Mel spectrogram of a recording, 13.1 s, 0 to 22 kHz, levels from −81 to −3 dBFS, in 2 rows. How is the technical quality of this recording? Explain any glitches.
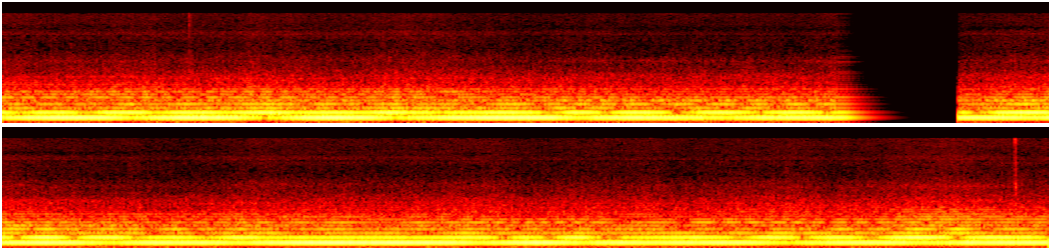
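The recording has one clear glitch, a long network dropout from 5.23 to 5.99 s. The last sound is stretched into a buzz or hiss that fades out, then comes about 0.37 s of silence, and the audio resumes with roughly 0.74 s of material missing. This is likely a stall in the incoming stream, during which the receiver padded the gap with a decaying copy of the final sound. On a spectrogram, the partials smear horizontally and thin out into blank space, which ends abruptly where the audio returns. The waveform shows a shrinking envelope, then a flat line.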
